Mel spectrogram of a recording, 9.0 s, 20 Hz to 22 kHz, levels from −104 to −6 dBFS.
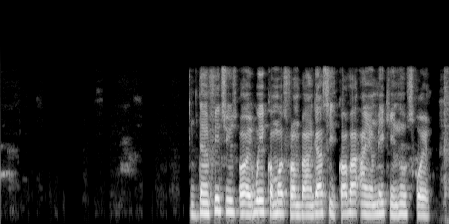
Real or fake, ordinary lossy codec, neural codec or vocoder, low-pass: fake; none; vocoder, 44.1 kHz, 128 mel bands, Pupu-Vocoder; 7.2 kHz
